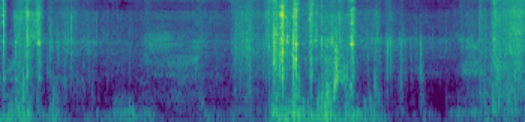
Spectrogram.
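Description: Handling noise, rustling and knocks from a handheld camera being jostled as someone moves hurriedly through undergrowth. It comes in two loud, rough bursts, a short one at the start and a longer one about two seconds in.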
